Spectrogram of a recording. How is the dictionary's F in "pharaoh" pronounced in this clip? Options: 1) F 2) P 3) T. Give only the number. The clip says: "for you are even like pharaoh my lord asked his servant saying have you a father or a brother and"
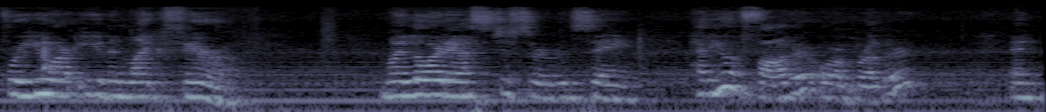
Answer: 1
